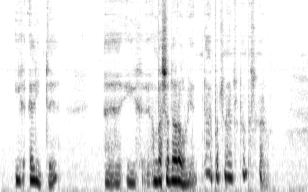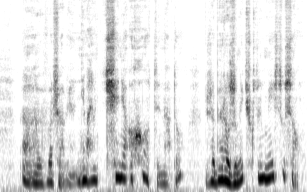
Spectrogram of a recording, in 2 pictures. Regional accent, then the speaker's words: China; Ponieważ też jestem Chińczykiem i też rozumiem ich sposób myślenia.

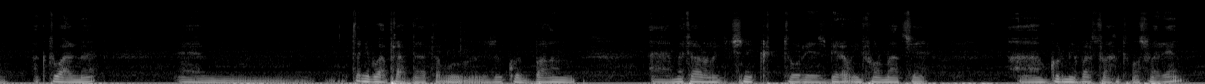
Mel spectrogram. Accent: Silesian Voivodeship, Poland; born there; urodziłem się na Śląsku, na niemieckiej części Śląska, w niemieckiej części Śląska

